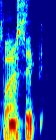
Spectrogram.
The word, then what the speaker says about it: Usyk: It's Usyk. – Usyk.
